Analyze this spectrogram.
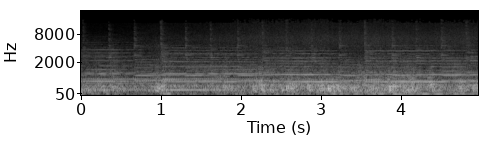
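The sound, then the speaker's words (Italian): A low, sustained rumble of thunder from a lightning strike rolls steadily through the whole stretch, loud and dense with deep bass, with a faint hiss like rain beneath it and no voices. “E io mi sento oggi di chiamare questo fulmine mio testimone.”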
